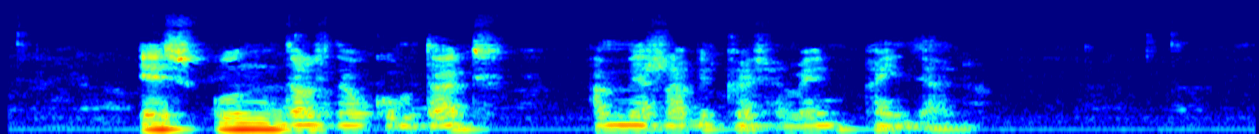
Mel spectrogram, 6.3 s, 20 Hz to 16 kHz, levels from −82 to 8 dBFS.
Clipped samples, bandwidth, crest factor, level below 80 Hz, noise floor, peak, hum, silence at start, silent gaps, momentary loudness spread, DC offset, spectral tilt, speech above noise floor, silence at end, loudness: under 0.1%; 7 kHz; 18 dB; -56 dBFS; -61 dBFS; -6 dBFS; none; 0.7 s; none; 20 LU; under 0.1%; -7 dB/octave; 40 dB; 1.45 s; -22 LUFS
